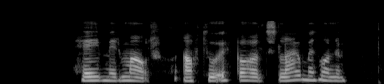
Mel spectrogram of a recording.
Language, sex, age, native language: Icelandic, male, 12, Icelandic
